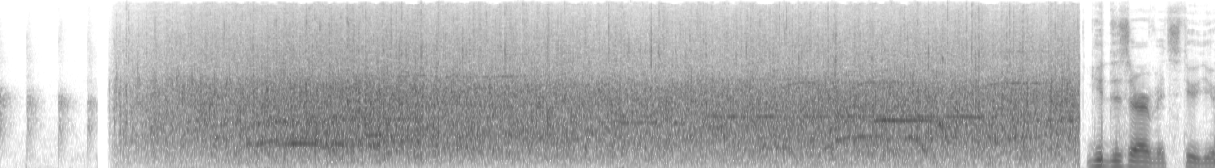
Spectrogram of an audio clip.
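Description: A large crowd applauds loudly in a big hall.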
